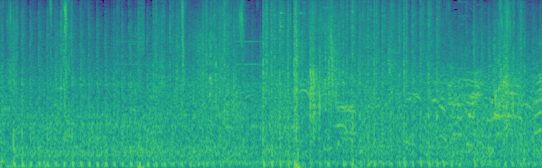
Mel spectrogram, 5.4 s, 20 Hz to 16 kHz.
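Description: Gunfire in the video game Battlefield 3, rapid automatic bursts and repeated shots sounding steadily throughout, with people talking over the shooting.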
